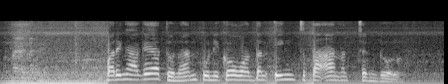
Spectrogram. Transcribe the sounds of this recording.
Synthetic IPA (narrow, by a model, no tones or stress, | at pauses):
paɾiŋakead̪̥o̤nanpunikɔwɔnt̪ənɪŋt͡ʃət̪aʔanə̥ʒ̥ə̤nɖ̪ʊl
